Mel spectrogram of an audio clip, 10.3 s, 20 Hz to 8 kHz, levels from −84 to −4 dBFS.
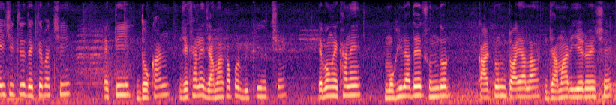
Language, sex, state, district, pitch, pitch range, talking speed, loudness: Bengali, male, West Bengal, Malda, 195 Hz, 175-215 Hz, 125 wpm, -15 LUFS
